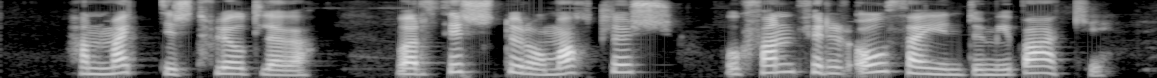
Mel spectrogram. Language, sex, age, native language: Icelandic, female, 30-39, Icelandic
